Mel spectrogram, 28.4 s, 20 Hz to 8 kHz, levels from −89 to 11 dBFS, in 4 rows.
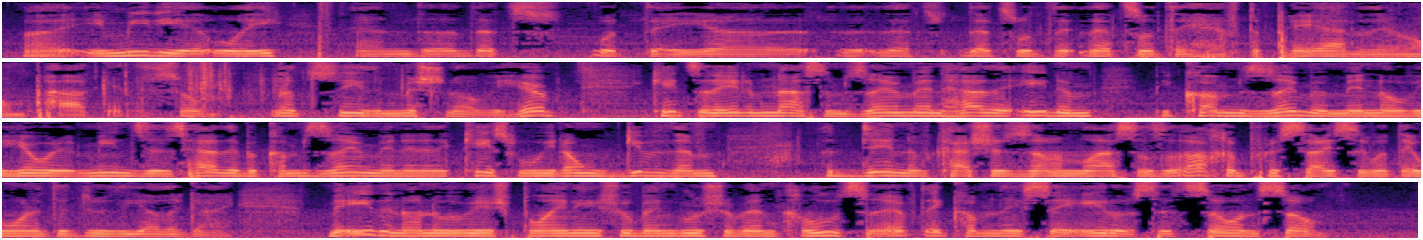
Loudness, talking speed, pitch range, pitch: -14 LUFS, 175 wpm, 130-150 Hz, 140 Hz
